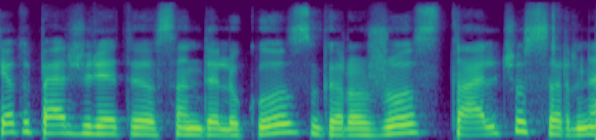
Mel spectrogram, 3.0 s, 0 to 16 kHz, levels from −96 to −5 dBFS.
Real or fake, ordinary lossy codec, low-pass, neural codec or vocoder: fake; MP3, 96 kbps; 14.4 kHz; autoencoder, 48 kHz, 128 numbers a frame, DAC-VAE, trained on Japanese speech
